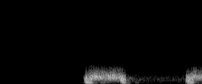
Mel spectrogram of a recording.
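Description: Two heart cycles, about 57 a minute, each with a harsh, even murmur filling the gap between the first and second sounds: a systolic regurgitant murmur of tricuspid regurgitation.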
